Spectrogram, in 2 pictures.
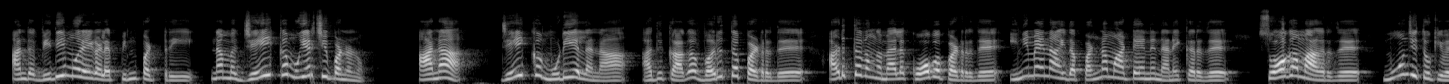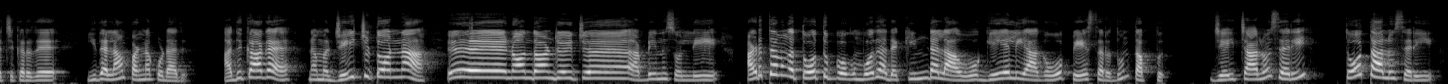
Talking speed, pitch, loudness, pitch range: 100 wpm, 255 Hz, -18 LUFS, 210-315 Hz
